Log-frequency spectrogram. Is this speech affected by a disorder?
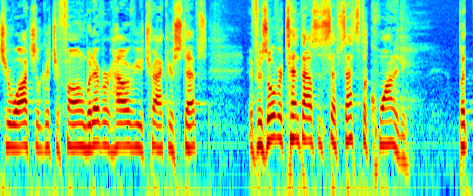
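No.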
